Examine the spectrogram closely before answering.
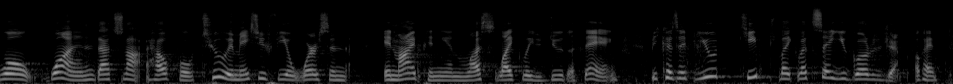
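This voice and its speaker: With a plain, everyday voice, a woman speaks at a fairly high pitch using lively intonation. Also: moderate pace. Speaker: streamer. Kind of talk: casual chat.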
